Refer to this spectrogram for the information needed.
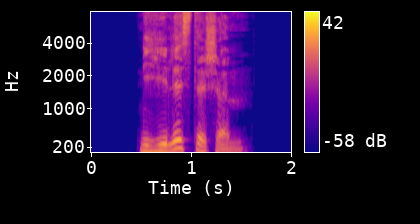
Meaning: strong dative masculine/neuter singular of nihilistisch
- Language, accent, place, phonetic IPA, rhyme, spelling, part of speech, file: German, Germany, Berlin, [nihiˈlɪstɪʃm̩], -ɪstɪʃm̩, nihilistischem, adjective, De-nihilistischem.ogg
